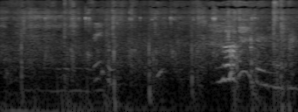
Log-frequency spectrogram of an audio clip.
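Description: Faint children's voices with scattered light taps and footsteps, over a low hum that fades out about halfway through. A child's voice rises briefly near the end.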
